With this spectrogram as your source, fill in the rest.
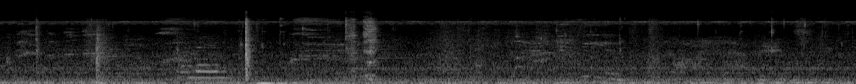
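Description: A metal spoon scrapes and clicks against a pan.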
